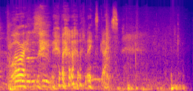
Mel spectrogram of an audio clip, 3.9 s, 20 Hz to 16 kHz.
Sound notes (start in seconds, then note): 0.3 laughs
